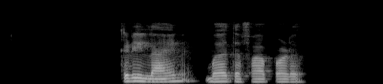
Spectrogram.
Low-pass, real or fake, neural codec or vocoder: 7.2 kHz; real; none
